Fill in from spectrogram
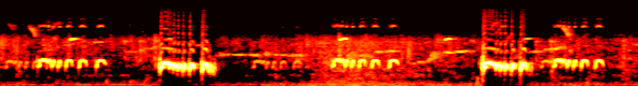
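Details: Local zebra dove calling its flock in full voice: repeated phrases of rapid, arched coos, some loud and clipped, others softer, recurring every couple of seconds over a low background hum.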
